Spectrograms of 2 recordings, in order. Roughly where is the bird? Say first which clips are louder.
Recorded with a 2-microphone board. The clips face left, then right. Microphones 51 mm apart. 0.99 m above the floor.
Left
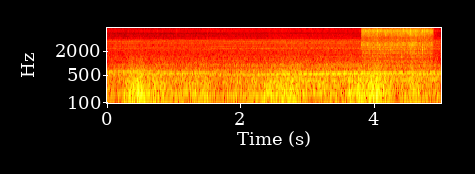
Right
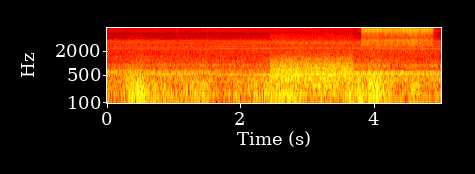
Right 6 dB; right.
